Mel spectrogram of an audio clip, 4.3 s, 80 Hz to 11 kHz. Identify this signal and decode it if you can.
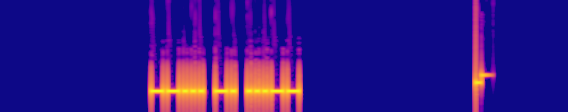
Morse code, heard as a keyed tone, about 40 wpm, 700 Hz. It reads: 7N3
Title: Common Cut Numbers - 3-Digit 40wpm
